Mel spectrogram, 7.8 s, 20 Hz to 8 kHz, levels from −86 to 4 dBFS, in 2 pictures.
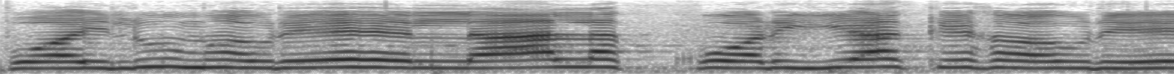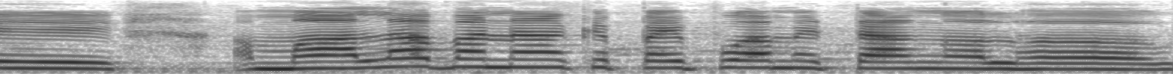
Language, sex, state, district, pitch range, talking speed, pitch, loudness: Bajjika, female, Bihar, Vaishali, 260-295 Hz, 125 wpm, 275 Hz, -15 LUFS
